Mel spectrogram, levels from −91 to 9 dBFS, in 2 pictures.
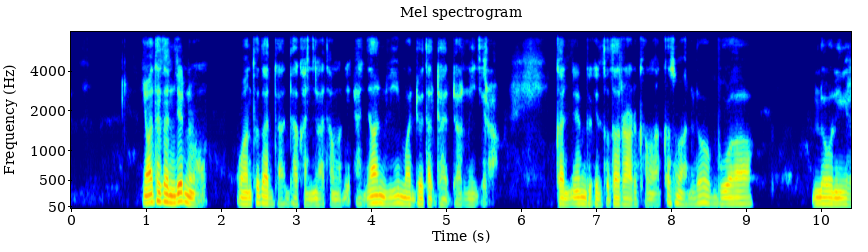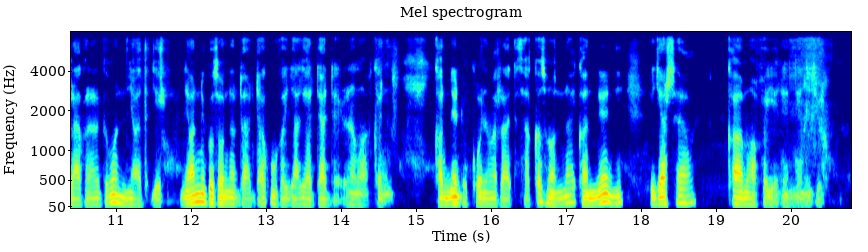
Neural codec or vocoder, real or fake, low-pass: codec, 16 kHz, 4 kbps, X-Codec, HuBERT features, trained on LibriSpeech; fake; 7.2 kHz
